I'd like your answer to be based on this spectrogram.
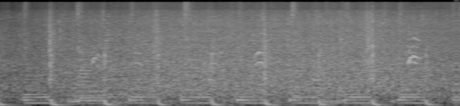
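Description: A river waterfall where salmon swim upstream to spawn sends up a continuous, full rush of water. Underneath it, a rhythmic tonal pulse repeats steadily, like soft background music.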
